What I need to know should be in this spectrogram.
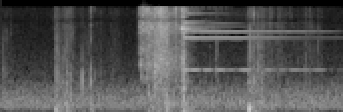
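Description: A cardboard box thuds into a metal bin.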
